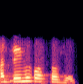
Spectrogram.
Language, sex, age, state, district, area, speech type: Nepali, female, 45-60, West Bengal, Alipurduar, urban, conversation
